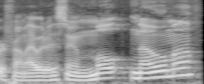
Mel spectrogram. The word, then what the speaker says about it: Multnomah: Multnomah, just how it's spelled.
